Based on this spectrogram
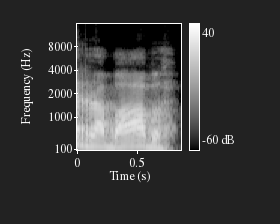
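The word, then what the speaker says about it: رَباب: Number تین پر نام ہے رباب، را کے اوپر زبر کے ساتھ رباب. یہ بھی ایک صحابیہ کا اسم گرامی ہے.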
